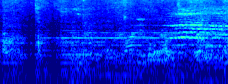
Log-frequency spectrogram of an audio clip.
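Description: Church singing: voices holding slightly wavering sung notes over music, growing fuller near the end.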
